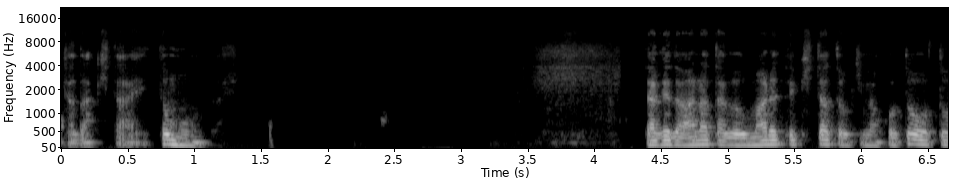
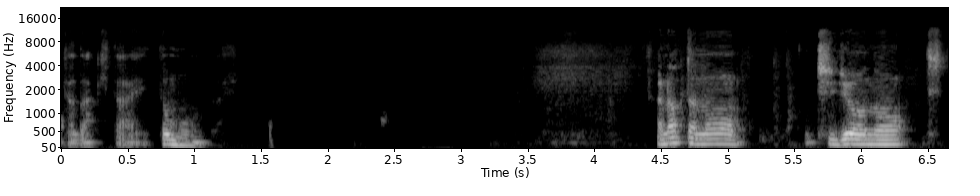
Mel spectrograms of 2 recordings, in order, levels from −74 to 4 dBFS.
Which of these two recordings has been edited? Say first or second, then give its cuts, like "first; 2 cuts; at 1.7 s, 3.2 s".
first; 1 cut; at 4.2 s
